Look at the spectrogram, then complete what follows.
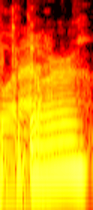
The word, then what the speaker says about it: Ghidorah: How you pronounce that? Ghidorah.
